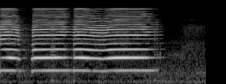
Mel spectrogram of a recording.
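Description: Yonberg Typhoon diatonic harmonica in A, valved, playing a short note and then one held note of about a second and a half at the same pitch.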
